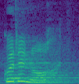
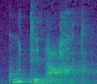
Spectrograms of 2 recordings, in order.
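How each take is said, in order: First: It uses the Austrian Bavarian pronunciation. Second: It uses the harsher standard German pronunciation.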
